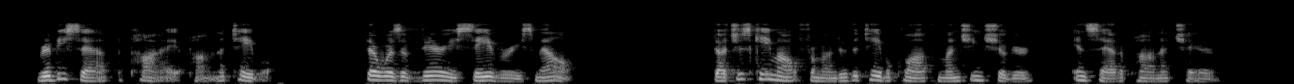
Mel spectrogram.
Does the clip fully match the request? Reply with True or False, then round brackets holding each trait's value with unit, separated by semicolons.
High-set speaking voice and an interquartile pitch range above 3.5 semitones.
False (175 Hz; 4.2 semitones)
